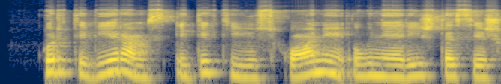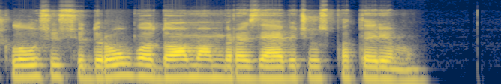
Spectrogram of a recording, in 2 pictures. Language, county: Lithuanian, Klaipėda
